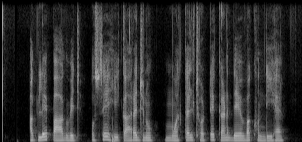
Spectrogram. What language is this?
Punjabi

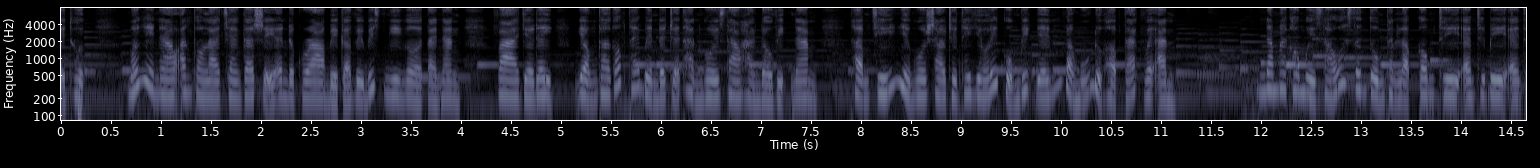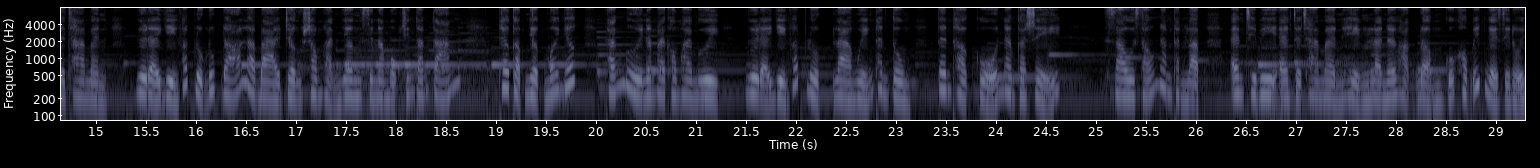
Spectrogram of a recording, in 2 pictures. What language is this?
Vietnamese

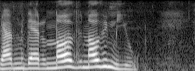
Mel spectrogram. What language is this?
Portuguese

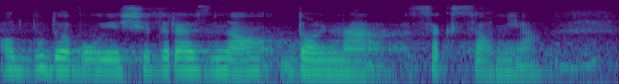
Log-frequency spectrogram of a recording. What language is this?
Polish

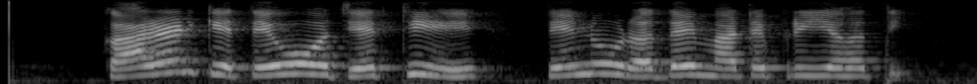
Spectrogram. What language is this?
Gujarati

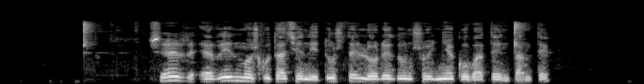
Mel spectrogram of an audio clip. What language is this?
Basque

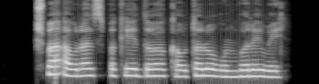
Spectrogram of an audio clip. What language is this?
Pashto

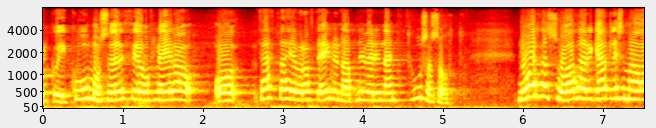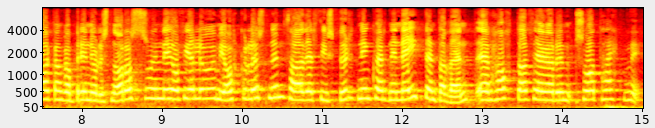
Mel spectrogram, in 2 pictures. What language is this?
Icelandic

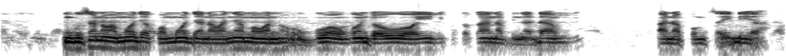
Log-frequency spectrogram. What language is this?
Swahili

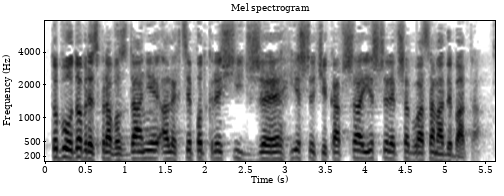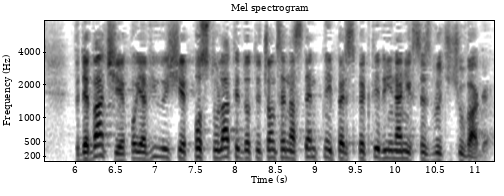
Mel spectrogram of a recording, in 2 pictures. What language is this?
Polish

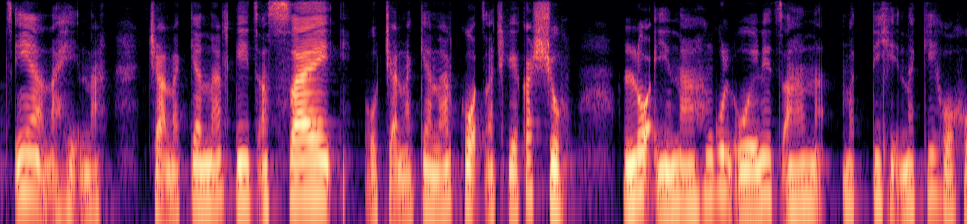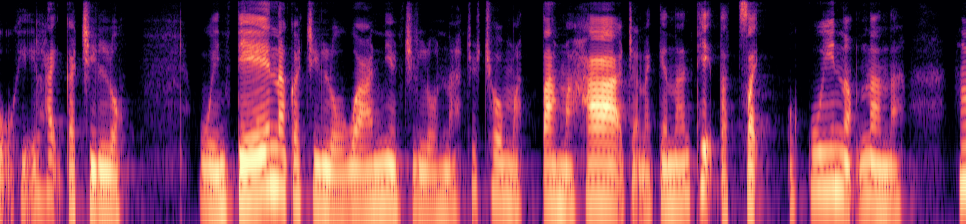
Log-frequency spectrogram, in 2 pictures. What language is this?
Guerrero Amuzgo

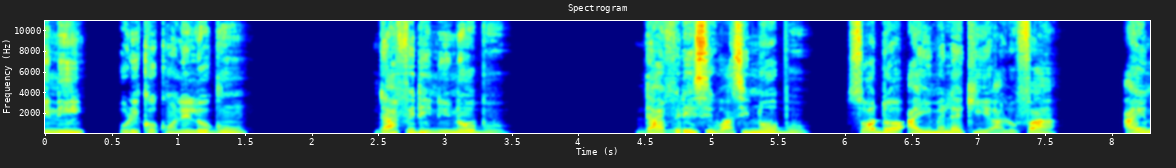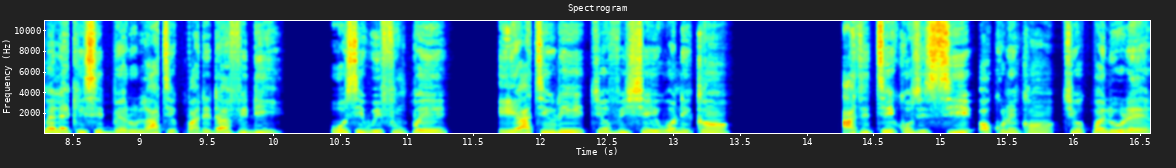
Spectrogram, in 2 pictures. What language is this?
Yoruba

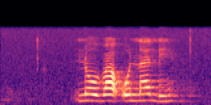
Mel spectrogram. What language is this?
Northern Sotho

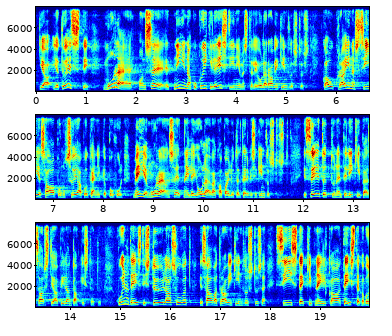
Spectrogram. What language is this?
Estonian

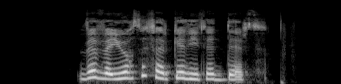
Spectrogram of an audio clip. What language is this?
Kabyle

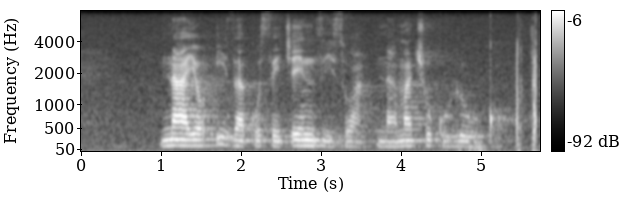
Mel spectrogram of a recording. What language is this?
South Ndebele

